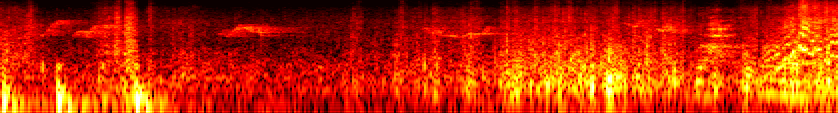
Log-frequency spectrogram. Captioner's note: zipper zipping; fabric flapping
